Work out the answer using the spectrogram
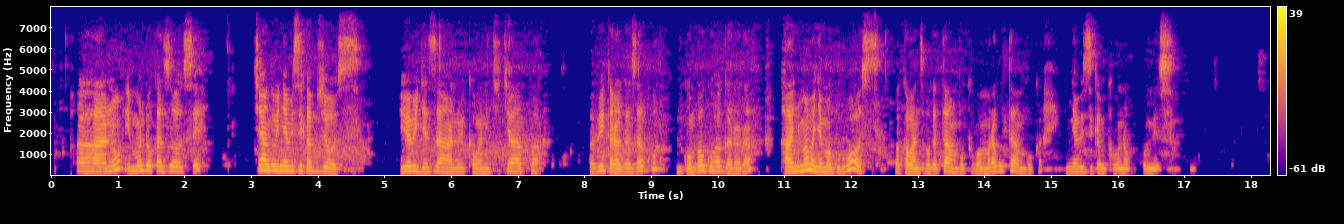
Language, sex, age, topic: Kinyarwanda, male, 18-24, government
